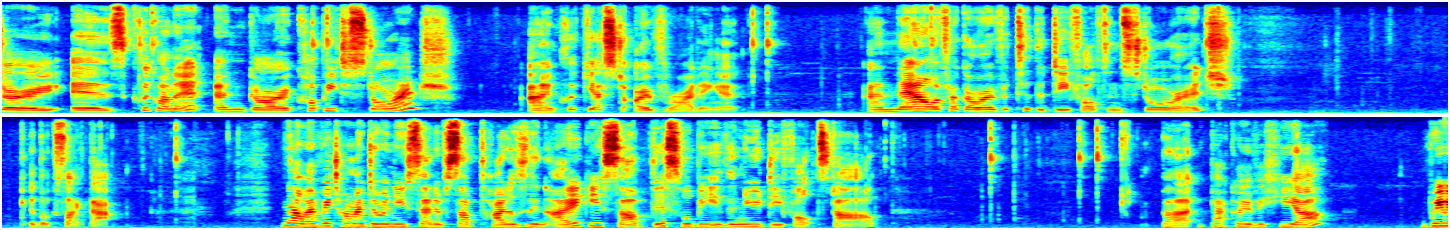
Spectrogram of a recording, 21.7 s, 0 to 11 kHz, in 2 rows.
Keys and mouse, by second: 1.0 click, 2.3 click, 5.6 click, 6.8 click, 9.0 click, 12.1 click, 18.9 click, 19.2 click.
